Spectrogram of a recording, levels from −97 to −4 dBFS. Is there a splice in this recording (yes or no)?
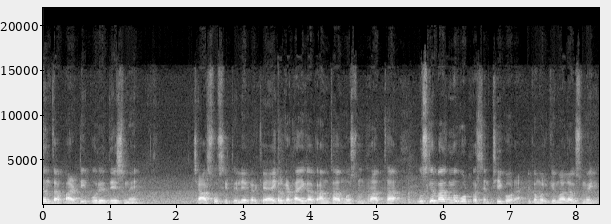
yes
